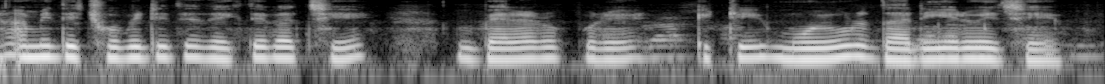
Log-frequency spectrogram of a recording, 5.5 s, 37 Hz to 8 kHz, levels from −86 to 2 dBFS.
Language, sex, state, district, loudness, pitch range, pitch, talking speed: Bengali, female, West Bengal, Cooch Behar, -15 LUFS, 185-205 Hz, 195 Hz, 120 wpm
